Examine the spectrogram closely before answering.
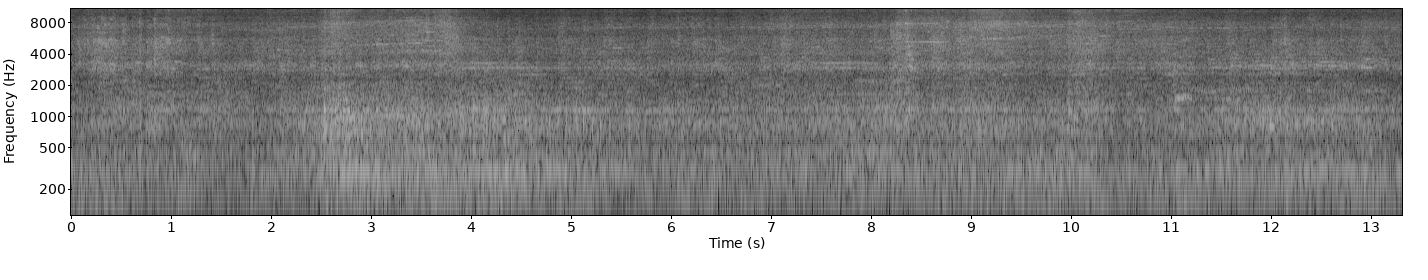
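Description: A game helicopter's engine drones steadily through a television speaker.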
